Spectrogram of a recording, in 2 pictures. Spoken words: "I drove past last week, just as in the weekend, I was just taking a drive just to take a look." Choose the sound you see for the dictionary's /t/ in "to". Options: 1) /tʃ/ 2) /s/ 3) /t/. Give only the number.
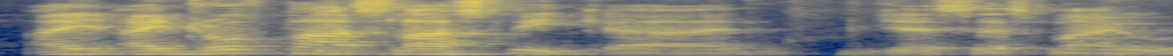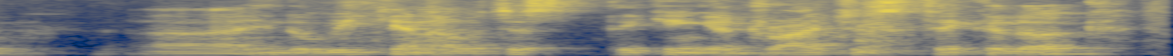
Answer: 3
